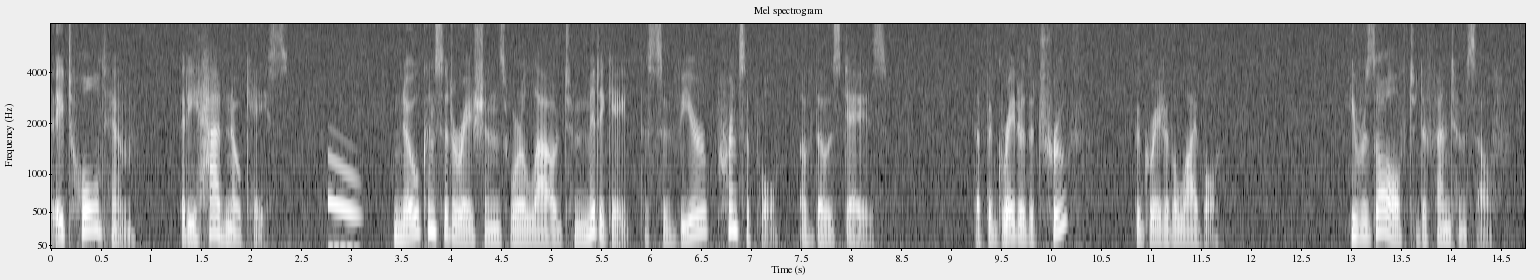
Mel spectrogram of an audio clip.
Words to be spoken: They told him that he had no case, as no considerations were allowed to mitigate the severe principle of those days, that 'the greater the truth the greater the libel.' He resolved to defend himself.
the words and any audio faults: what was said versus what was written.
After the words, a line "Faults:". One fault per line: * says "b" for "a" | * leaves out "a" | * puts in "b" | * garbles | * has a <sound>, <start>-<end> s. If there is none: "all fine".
They told him that he had no case, no considerations were allowed to mitigate the severe principle of those days, that 'the greater the truth the greater the libel.' He resolved to defend himself.
Faults:
* leaves out "as"
* has a chirp, 2.8-3.1 s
